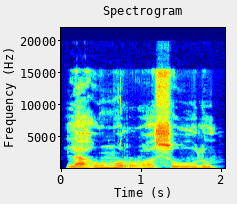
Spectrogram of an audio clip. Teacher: मीम की पेश को रा के साथ, रा पे एक हल्की सी तकरार के साथ रा पुर।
